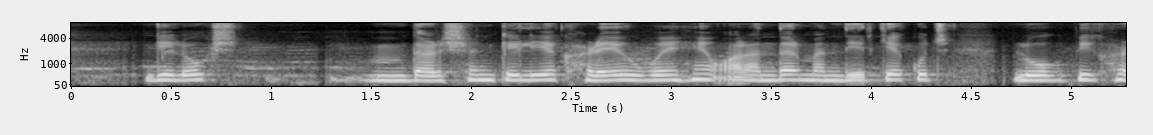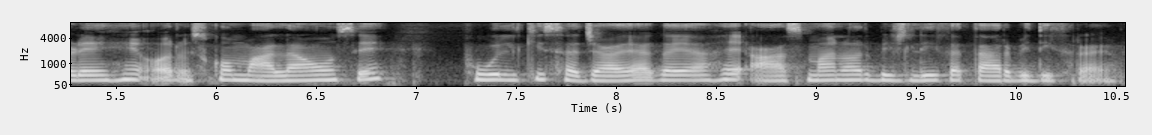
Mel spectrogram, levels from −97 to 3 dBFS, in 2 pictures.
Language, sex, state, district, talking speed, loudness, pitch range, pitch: Hindi, female, Goa, North and South Goa, 200 wpm, -16 LUFS, 190-215 Hz, 200 Hz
